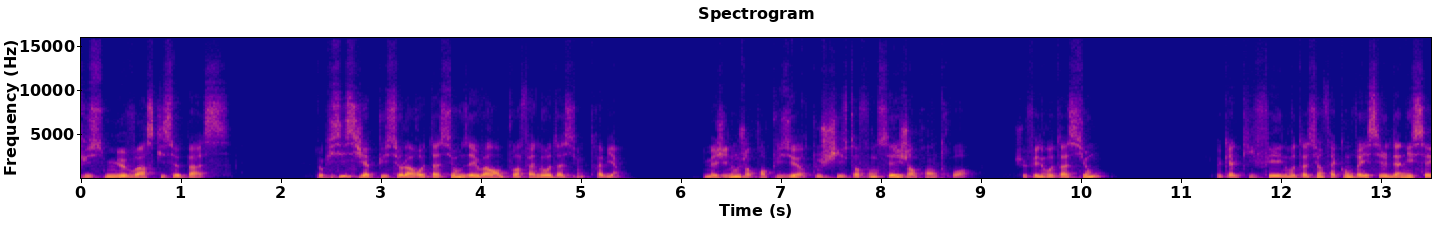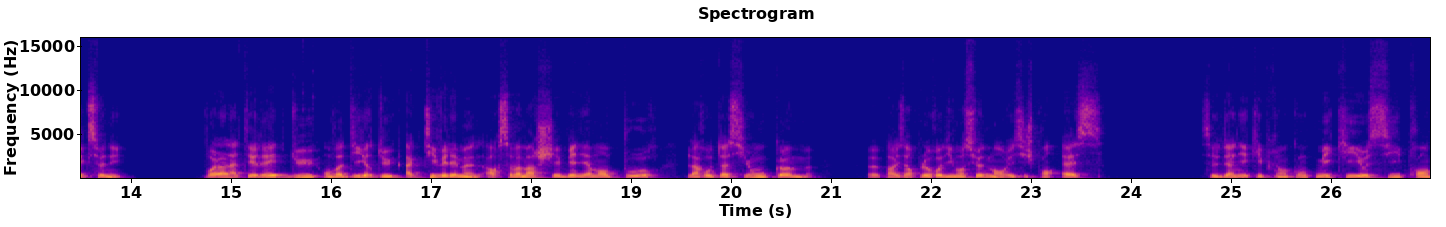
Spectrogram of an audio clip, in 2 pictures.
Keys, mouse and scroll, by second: 3.2 r, 7.1 right click, 9.8 r, 15.7-17.6 drag, 18.6 Escape, 22.2 s.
